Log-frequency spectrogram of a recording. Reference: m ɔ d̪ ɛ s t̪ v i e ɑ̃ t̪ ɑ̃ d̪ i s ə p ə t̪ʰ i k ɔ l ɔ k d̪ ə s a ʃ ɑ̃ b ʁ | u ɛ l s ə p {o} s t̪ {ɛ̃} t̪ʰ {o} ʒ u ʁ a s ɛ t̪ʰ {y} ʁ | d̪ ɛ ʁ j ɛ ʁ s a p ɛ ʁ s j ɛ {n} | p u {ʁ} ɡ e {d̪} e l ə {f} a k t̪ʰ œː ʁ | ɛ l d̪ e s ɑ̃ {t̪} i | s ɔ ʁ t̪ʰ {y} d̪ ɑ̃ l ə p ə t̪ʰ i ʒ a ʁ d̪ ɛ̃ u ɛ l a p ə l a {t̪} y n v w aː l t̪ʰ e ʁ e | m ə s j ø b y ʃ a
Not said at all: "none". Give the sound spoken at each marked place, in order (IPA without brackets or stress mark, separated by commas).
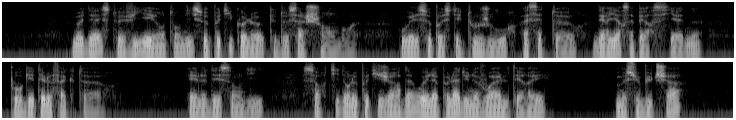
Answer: ɔ, ɛ, u, œ, n, ʁ, t̪, f, d̪, i, d̪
